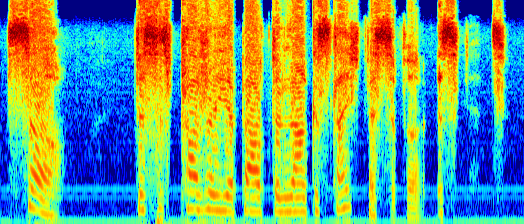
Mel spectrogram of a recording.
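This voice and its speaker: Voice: medium pitch, very animated, moderate pace, sharp tone, breathy edge, no room sound, pitched above the performer's own voice, exaggerated voice, poor audio. A storyteller voicing a polite, eager young female pony farmer who speaks hesitantly and deferentially. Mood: subdued.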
